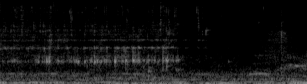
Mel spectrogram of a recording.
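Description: Fluid being poured into the reservoir of a machine on a gasoline BMW engine, a steady close trickle and drip of liquid that runs for a few seconds and then thins out.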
